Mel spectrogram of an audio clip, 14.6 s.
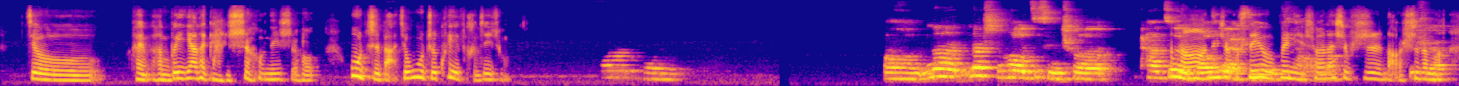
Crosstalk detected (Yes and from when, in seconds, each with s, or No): Yes, from 11.7 s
